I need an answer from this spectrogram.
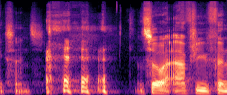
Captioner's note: Diego laughing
